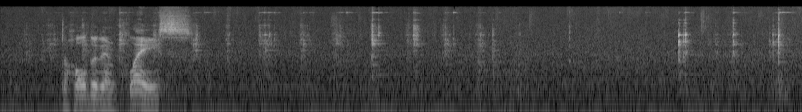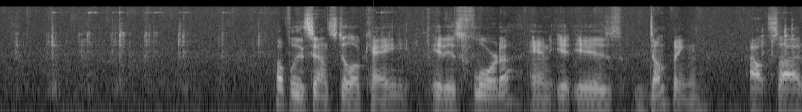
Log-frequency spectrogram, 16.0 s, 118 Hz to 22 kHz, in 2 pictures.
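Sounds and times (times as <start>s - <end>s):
steady low hum: 0.0s - 16.0s
lug nuts clicking onto studs: 6.8s - 10.8s, 15.5s - 16.0s.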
